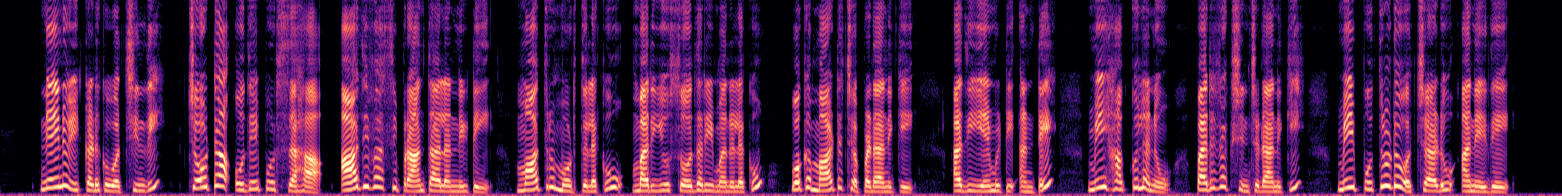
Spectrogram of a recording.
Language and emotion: Telugu, neutral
